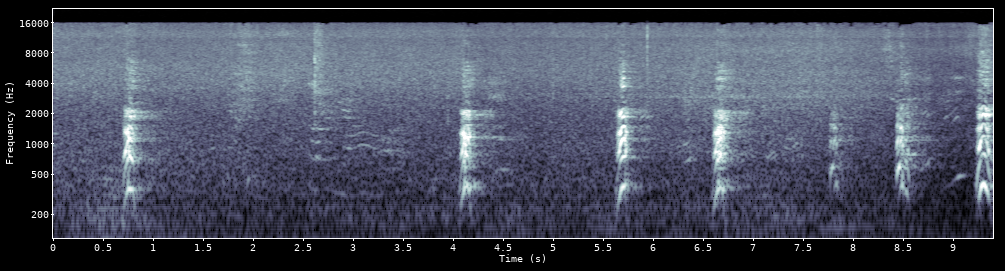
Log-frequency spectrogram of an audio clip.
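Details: German Shepherd dog that nobody will play with, barking in short sharp bursts, about seven barks spaced irregularly, one to two seconds apart, over a low background murmur with faint voices.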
